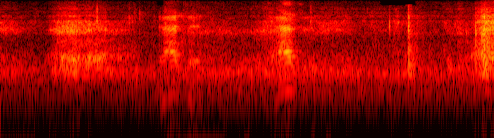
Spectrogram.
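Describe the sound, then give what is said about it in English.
Heavy, breathy inhales and exhales with a few sharp sniffs, fairly quiet, coming in uneven bursts over a soft noisy background. “That's it. A little more breathing.”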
